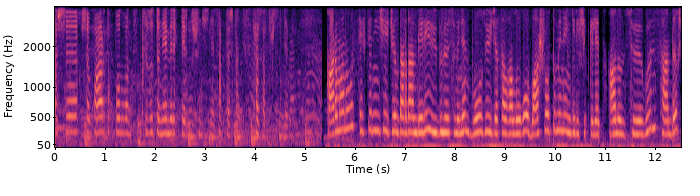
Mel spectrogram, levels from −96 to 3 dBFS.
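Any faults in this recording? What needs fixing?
No faults; nothing needs fixing.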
